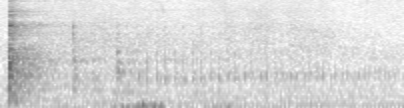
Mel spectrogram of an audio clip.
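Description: A metal spoon set down on a dish: one sharp clink right at the start that rings on for over a second, followed by a dull low thump a little under a second in.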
